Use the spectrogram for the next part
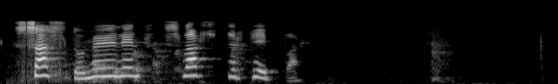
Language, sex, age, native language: Icelandic, female, 6, Icelandic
